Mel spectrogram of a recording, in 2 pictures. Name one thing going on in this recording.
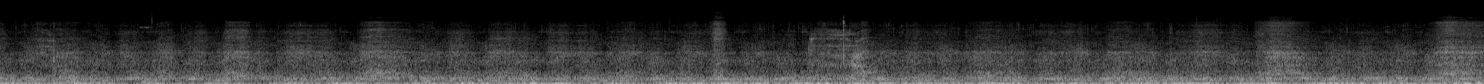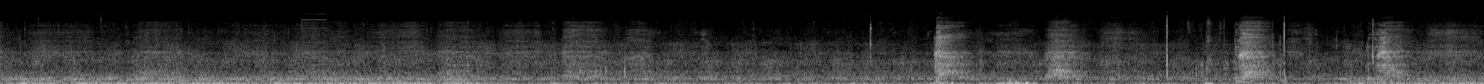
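Wind buffets loudly past a moving bicycle.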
